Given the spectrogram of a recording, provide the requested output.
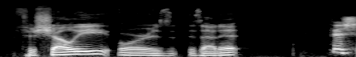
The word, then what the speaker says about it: Fisheli: are you good so as your last name pronounced fish le or is that it fish yes okay so fish le so I read your bio and it looks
